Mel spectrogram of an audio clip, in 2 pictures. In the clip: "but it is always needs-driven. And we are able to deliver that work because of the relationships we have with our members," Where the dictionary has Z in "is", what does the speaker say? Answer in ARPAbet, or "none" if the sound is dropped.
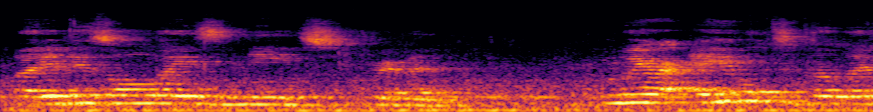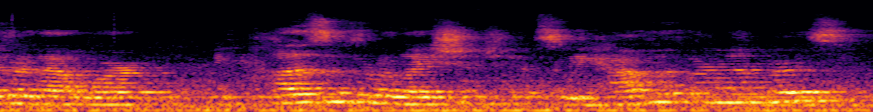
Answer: Z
